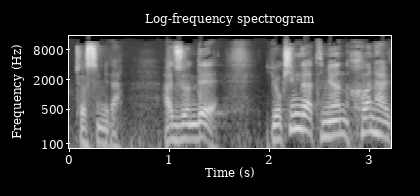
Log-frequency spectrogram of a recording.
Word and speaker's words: 很: 네, 어, 헌 할 때 어 발음을 내주면 듣기에 훨씬 좋습니다.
